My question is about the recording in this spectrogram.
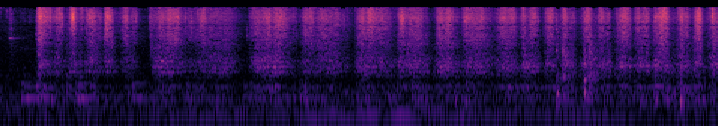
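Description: A stiff bristle brush scrubbed back and forth over a wet metal motorcycle fuel tank in quick repeated strokes, rubbing off paint softened by a homemade paint remover.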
